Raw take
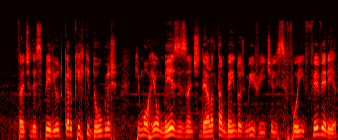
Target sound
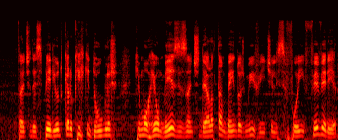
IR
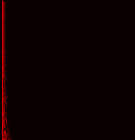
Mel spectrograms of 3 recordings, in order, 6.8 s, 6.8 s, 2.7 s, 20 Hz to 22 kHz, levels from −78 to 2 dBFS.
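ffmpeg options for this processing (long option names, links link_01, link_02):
-filter_complex "[0:a]asettb=1/sr,asplit=3[link_01][link_02][link_03];[link_01]atrim=end=0.894[link_04];[link_02]atrim=start=0.89:end=3.27,asetpts=PTS-STARTPTS,afade=type=in:duration=0.004:curve=qsin,afade=type=out:start_time=2.376:duration=0.004:curve=qsin,aecho=1:1:6.1:0.67,atrim=end_sample=104958[link_05];[link_03]atrim=start=3.266[link_06];[link_04][link_05]acrossfade=duration=0.004:curve1=hsin:curve2=qsin[link_07];[link_07][link_06]acrossfade=duration=0.004:curve1=qsin:curve2=hsin"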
